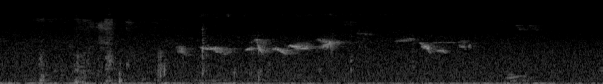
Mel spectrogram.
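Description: A songbird singing a short run of quick chirping notes outdoors, with a few light knocks in the first second or so.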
